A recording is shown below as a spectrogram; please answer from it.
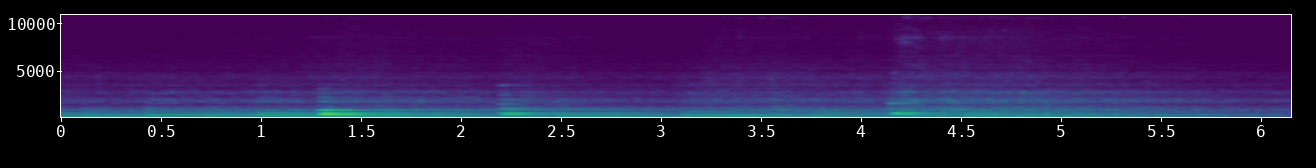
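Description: Slow, sad piano music, a few notes struck and held, fading out toward the end.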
